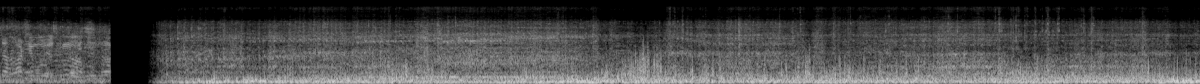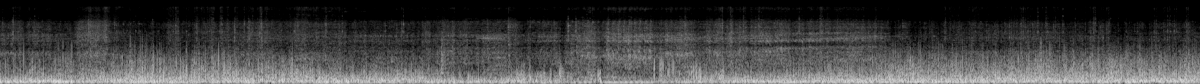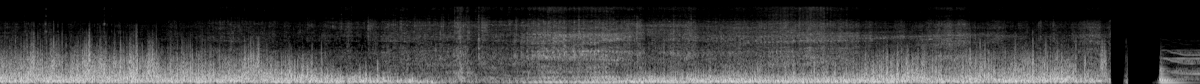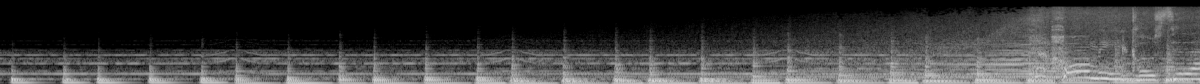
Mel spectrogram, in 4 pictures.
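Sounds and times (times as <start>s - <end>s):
motorcycle engine running: 0.0s - 35.8s, 38.9s - 48.0s
wind rumbling on microphone: 1.5s - 35.2s.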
